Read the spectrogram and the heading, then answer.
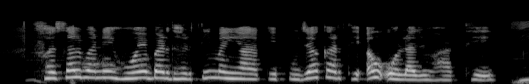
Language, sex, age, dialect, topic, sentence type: Chhattisgarhi, female, 18-24, Central, agriculture, statement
